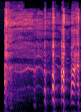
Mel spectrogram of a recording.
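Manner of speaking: high, scornful cackle; mocking high laugh. Witch scoffing at the hunter's arrest, mocking high cackle. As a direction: laugh off the threat with a shrill cackle.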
